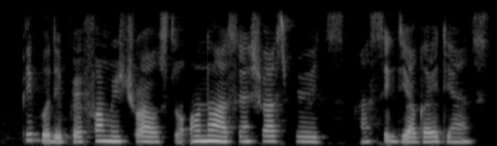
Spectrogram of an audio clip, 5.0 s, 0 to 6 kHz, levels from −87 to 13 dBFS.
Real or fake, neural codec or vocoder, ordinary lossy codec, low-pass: real; none; none; 5.4 kHz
